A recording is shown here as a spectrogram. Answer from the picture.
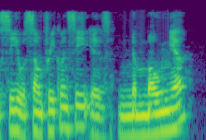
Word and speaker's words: pneumonia: with some frequency is pneumonia the P is silent and you start the word with the sound n another one would be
